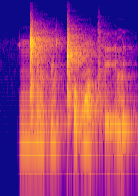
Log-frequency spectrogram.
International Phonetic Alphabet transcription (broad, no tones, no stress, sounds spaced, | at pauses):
ŋ͡ǁ ẽ l ʔ ɨ l ǁ ɔ ɓ ɔ̃ tʰ ɛ̰ l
